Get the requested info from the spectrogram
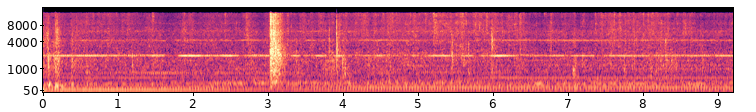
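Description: Steady low machine hum with a faint high whine, and a single loud sharp clack about three seconds in, plus a few faint clicks.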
